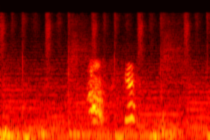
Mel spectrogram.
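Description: German Shepherd puppy giving two short, high yips a fraction of a second apart, about a second in, over background music.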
